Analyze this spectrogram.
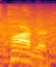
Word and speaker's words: Potter: Did I say Porter? You said Porter. It's Potter.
